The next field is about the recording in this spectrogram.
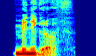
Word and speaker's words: Menegroth: Il en va de même au milieu d'un mot où « e » se prononce toujours, comme dans « Celeborn »,« Menegroth ».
